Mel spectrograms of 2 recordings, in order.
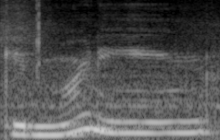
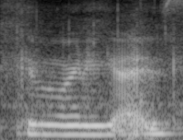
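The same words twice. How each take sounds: First: Slow, high cooing good morning. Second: Said in the usual way. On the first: Real, not acted. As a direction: croon it to the kitten. Greeting kitten.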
